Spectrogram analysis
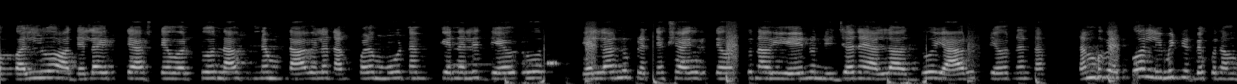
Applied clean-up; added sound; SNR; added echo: neural mask model RNNoise.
